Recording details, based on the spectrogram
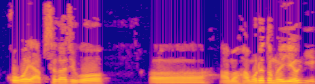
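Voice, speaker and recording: A man is speaking. He has a strong Busan accent. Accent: strong Busan (Gyeongsang) dialect. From Busan, South Korea. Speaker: central bank economist. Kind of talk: lecture. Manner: casual, conversational with fillers.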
